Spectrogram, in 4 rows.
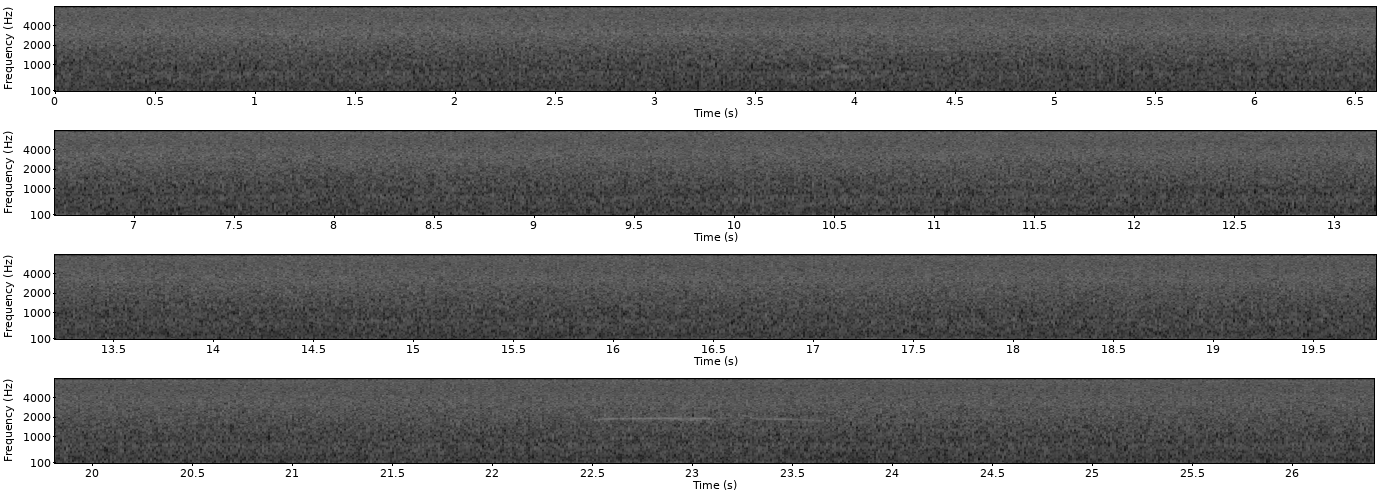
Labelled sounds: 22.5	23.1	killer whale, Bigg's (transient), 1.8 to 2.0 kHz

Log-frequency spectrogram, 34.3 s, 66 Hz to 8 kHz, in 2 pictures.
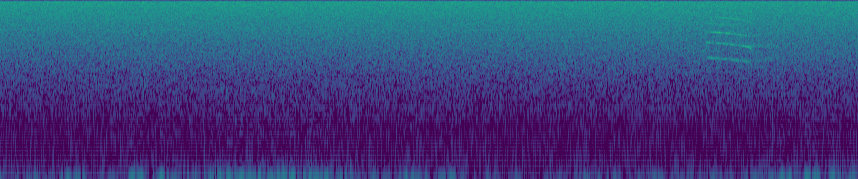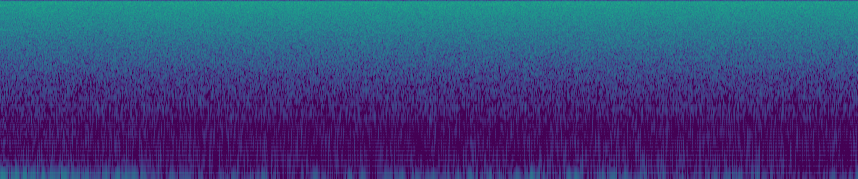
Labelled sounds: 14.1	15.1	killer whale, Bigg's (transient), 1.4 to 3.4 kHz
14.1	15.1	killer whale, 1.4 to 3.4 kHz

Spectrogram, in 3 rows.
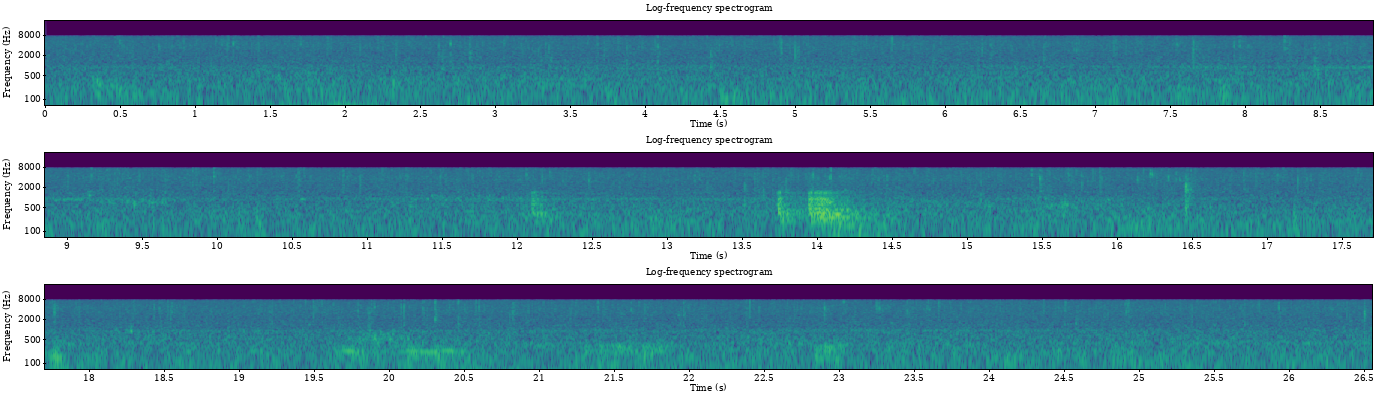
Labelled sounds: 13.9	14.2	croaking sound likely from a nearby submerged object, 1.3 to 1.6 kHz

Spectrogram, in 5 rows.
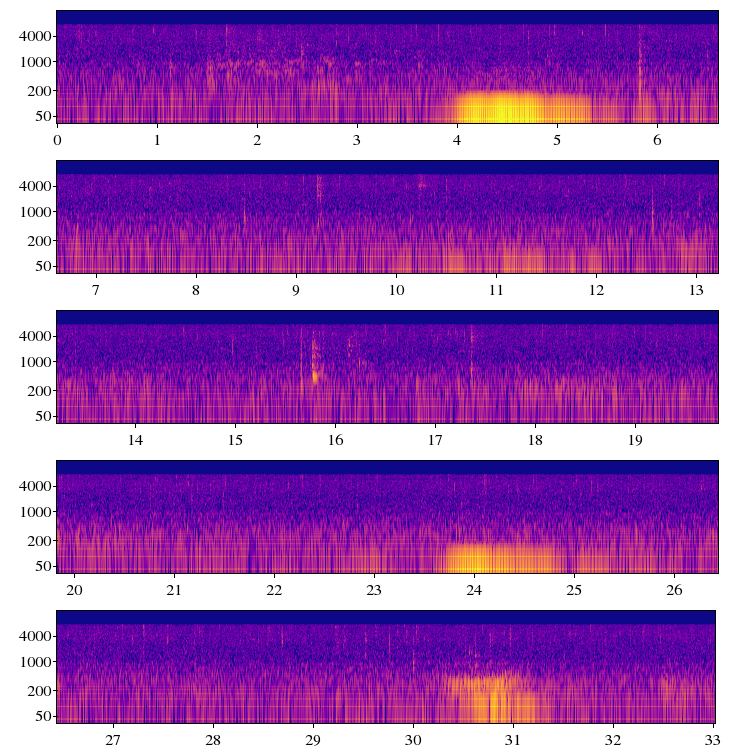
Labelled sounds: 1.6	1.9	water noise, 0.78 to 1.0 kHz

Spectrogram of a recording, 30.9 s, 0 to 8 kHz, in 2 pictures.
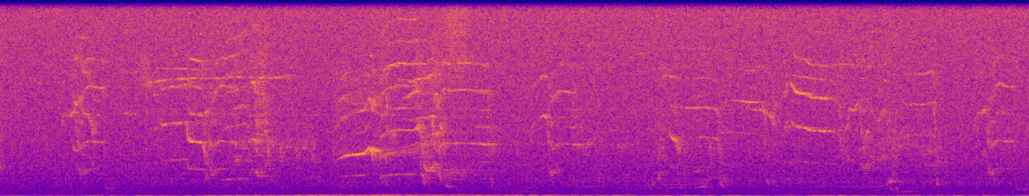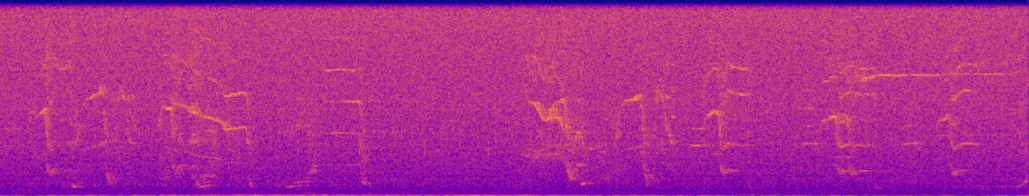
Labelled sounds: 1.0	1.6	killer whale, northern resident, G clan, 1.8 to 4.6 kHz
2.2	3.8	killer whale, northern resident, G clan, 1.1 to 6.6 kHz
4.1	9.0	killer whale, northern resident, G clan, 0.80 to 5.6 kHz
9.9	12.6	killer whale, northern resident, G clan, 1.8 to 5.8 kHz
13.7	14.1	killer whale, northern resident, G clan, 3.7 to 5.2 kHz
14.8	15.3	killer whale, northern resident, G clan, 0.83 to 4.6 kHz
16.5	17.1	killer whale, northern resident, G clan, 2.1 to 4.5 kHz
18.0	19.2	killer whale, northern resident, G clan, 0.80 to 4.4 kHz
20.3	20.9	killer whale, northern resident, G clan, 3.7 to 5.2 kHz
23.4	24.2	killer whale, northern resident, G clan, 2.3 to 4.0 kHz
24.8	25.1	killer whale, northern resident, G clan, 1.9 to 4.2 kHz
26.0	26.7	killer whale, northern resident, G clan, 0.86 to 5.5 kHz
27.8	30.2	killer whale, northern resident, G clan, 0.83 to 5.4 kHz

